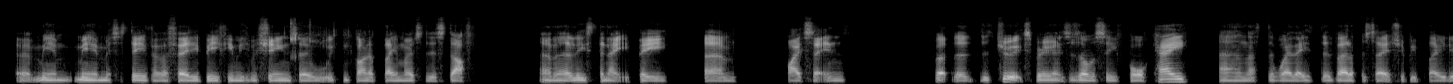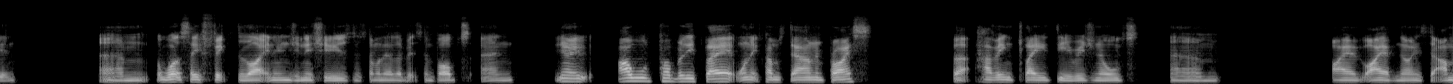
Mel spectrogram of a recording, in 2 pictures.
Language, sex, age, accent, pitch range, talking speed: English, male, 20-39, British, 90-105 Hz, 190 wpm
